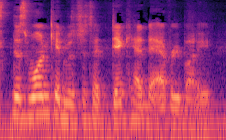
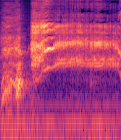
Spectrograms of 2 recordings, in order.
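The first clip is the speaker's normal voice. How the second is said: very high, loud yelp; imitated squeal of fright; mock scream; 5 dB louder than usual. Imitating the kid's cry when punched.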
